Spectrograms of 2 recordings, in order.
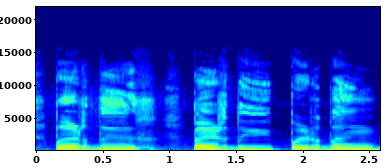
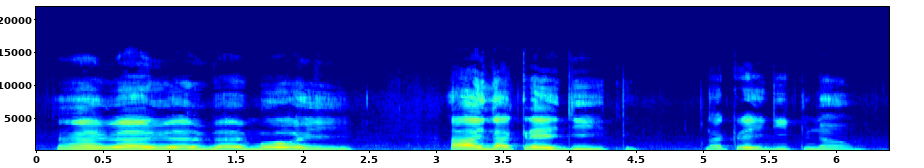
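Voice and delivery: mock crying and whimpering, much slower. Playing a game on stream just after losing, fake crying. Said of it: "Eu não tô chorando, eu não tô chorando de verdade".

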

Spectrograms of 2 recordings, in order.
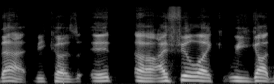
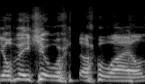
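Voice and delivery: put-on sarcastic delivery; 2 semitones higher than usual. A podcast co-host repeats a line, quoting it sarcastically.

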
